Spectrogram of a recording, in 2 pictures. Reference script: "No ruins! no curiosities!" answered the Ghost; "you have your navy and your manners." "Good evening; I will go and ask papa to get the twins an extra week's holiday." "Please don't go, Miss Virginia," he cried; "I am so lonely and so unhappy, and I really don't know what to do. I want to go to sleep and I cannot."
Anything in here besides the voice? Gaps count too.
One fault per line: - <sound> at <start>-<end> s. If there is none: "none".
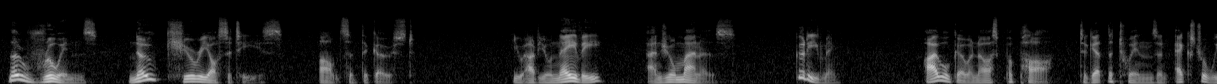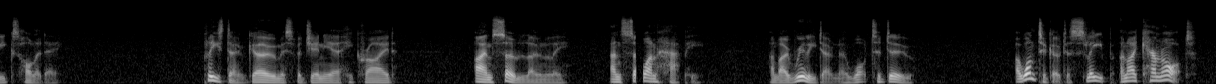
- dropout at 18.5-18.6 s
